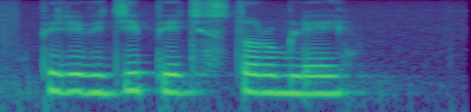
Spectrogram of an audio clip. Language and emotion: Russian, neutral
